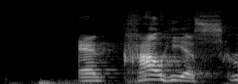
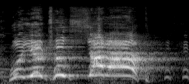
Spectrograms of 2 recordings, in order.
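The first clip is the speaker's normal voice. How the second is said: much higher, loud exasperated shout; 17 dB louder, slower than usual. Retold or imitated. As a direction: yell it at them, fed up. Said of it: "I literally just wanna go".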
